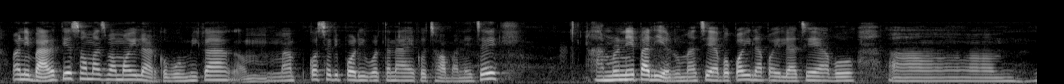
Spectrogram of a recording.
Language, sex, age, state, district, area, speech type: Nepali, female, 45-60, West Bengal, Kalimpong, rural, spontaneous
